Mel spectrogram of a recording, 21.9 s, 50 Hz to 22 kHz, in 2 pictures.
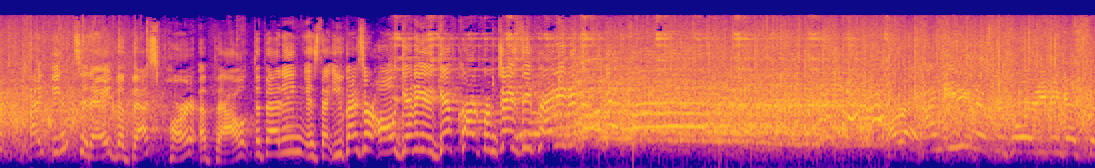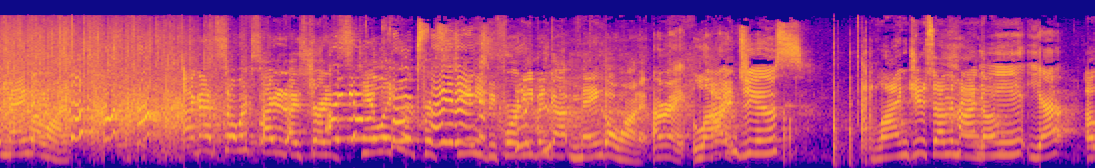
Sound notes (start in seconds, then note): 6.9 roaring cheering; 11.2 joyful laughing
